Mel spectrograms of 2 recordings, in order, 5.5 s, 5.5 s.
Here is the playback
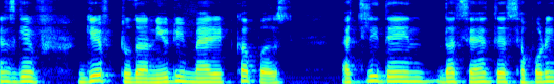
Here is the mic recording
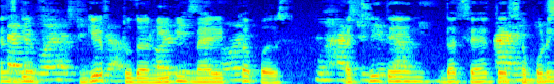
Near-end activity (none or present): present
